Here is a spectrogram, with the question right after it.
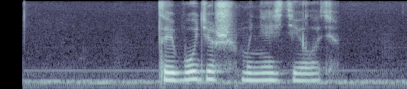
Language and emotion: Russian, neutral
